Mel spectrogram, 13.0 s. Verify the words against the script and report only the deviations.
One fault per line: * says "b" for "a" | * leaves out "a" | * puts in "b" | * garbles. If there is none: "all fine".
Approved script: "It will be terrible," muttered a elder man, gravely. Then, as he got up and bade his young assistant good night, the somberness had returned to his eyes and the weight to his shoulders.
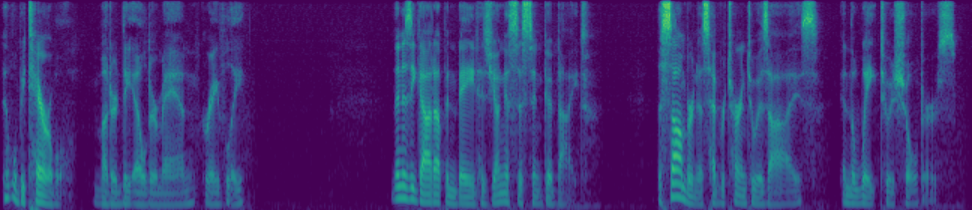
* says "the" for "a"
